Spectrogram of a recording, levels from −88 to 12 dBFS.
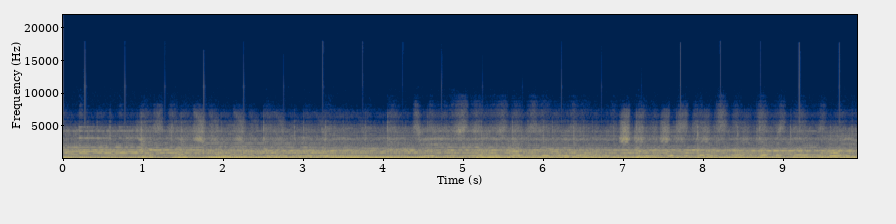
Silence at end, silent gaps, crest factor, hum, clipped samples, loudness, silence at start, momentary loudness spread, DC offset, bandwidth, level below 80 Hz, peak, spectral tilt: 0 s; none; 12 dB; none; under 0.1%; -16 LUFS; 0 s; 2 LU; under 0.1%; 7.4 kHz; -40 dBFS; -2 dBFS; -8 dB/octave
